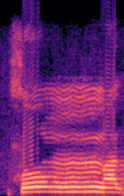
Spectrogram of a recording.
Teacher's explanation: ناک میں آواز چھپائیں گے، غنہ ہوگا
